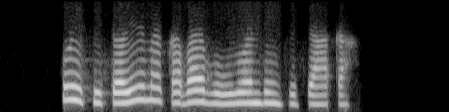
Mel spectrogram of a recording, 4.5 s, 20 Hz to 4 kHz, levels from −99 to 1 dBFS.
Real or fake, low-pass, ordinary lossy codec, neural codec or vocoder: fake; 3.6 kHz; Opus, 16 kbps; codec, 16 kHz, 0.9 kbps, LongCat-Audio-Codec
